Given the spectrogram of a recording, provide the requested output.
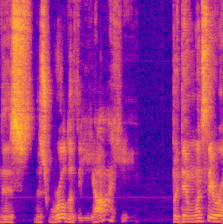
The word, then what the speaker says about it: Yahi: ishii who was the last member of the yahi tribe that's spelled y a h i who just simply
